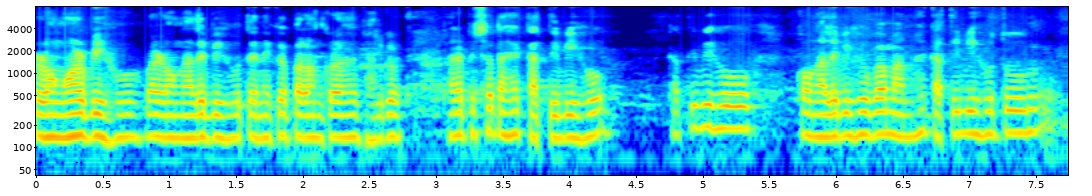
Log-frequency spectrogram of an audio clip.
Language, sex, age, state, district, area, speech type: Assamese, male, 18-30, Assam, Majuli, urban, spontaneous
